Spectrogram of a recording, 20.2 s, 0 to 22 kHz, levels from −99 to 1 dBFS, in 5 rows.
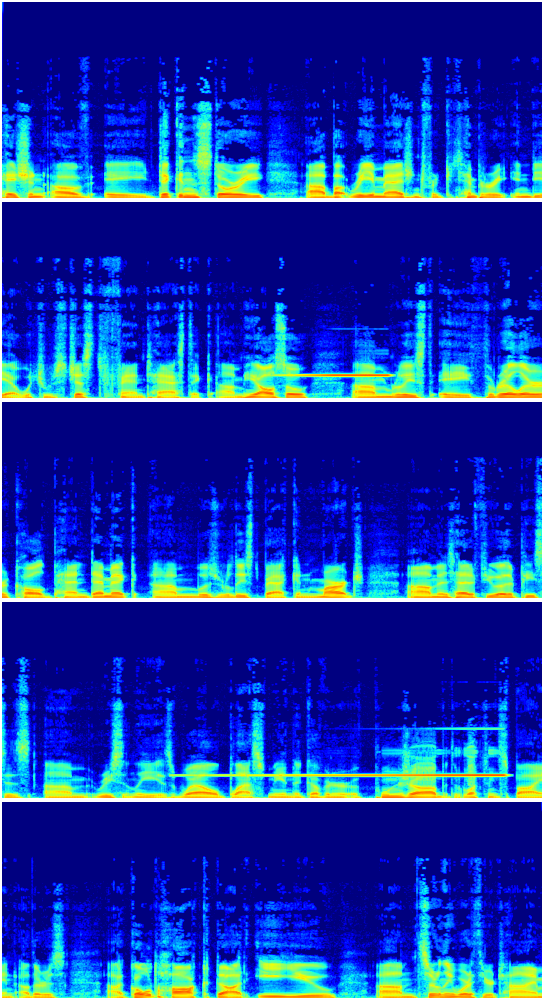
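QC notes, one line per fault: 6.05–7.00 s, loudspeaker feedback squeal: a 2.6 kHz tone swells over about half a second to roughly 5 dB above the speech. The microphone is re-amplifying its own loudspeaker output, and loop gain exceeds unity at that frequency. It clears just before "released a thriller called".
13.40–15.98 s, loudspeaker feedback squeal: the same 2.6 kHz tone returns after "other pieces um recently", building more slowly, over about two seconds, to roughly 5 dB above the speech. The same acoustic loop is running away again. It stops before "and others".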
